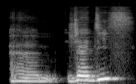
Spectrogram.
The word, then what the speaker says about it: jadis: jadis. Donc on prononce toujours le S, hein, ça veut dire autrefois.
